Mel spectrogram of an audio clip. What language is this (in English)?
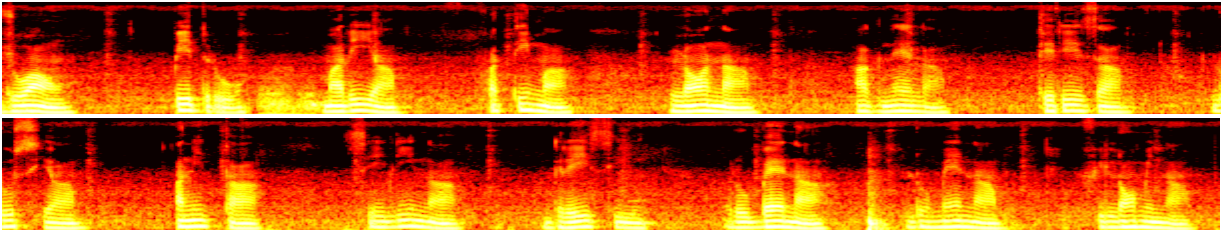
Konkani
